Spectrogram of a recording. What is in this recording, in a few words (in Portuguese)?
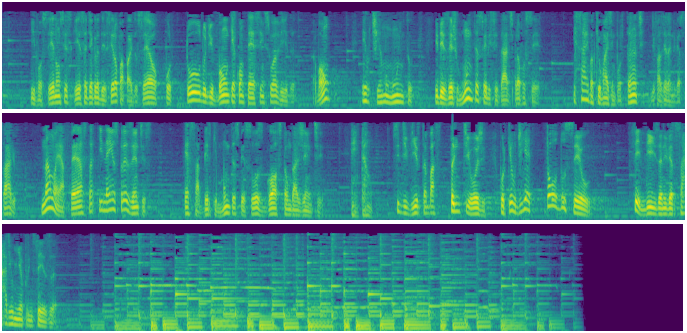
Filha Criança Masculino; Aniversários; Aniv Familiar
